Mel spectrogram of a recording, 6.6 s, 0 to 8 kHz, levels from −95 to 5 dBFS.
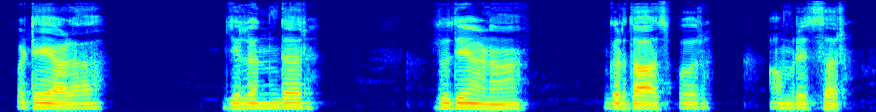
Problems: none marked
